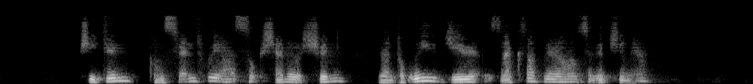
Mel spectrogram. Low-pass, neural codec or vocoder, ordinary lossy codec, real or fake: 9.9 kHz; codec, 44.1 kHz, 0.9 kbps, DAC; AAC, 64 kbps; fake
